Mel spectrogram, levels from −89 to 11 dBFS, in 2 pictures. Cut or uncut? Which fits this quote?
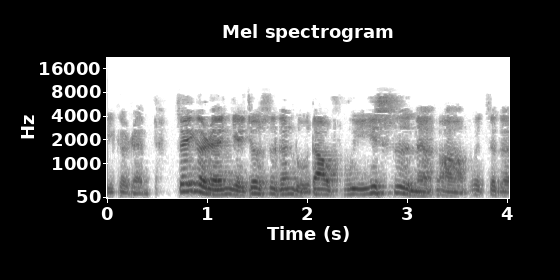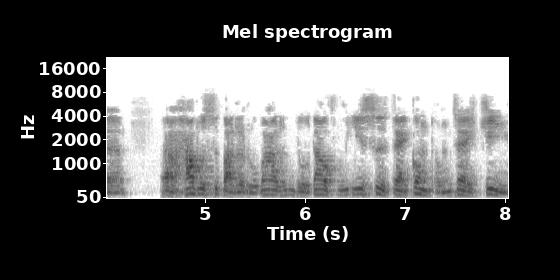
uncut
